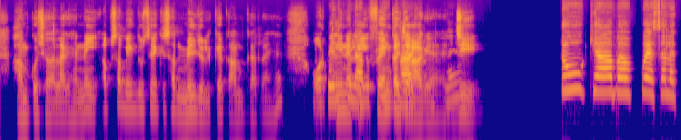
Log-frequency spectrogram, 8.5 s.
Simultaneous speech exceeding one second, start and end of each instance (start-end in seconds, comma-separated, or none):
4.1-5.8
